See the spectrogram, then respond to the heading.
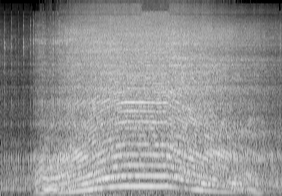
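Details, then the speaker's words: Old two-stroke chainsaw, unused about five years, after cleanup and tuning: revs up cleanly and falls back to a steady, even idle with no stumble or misfire, oil coming out on the chain; running healthy. "okay she's running good she's idling good and we got oil coming out on the Chain"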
